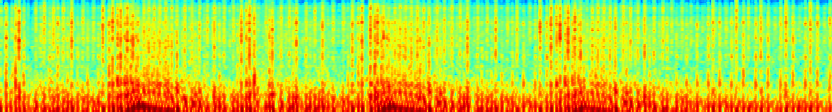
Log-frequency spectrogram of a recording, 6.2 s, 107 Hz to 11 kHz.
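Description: Harley-Davidson Sportster Forty-Eight (XL1200X) air-cooled 1200cc V-twin running through its exhaust. The throttle is blipped three times, and the pitch rises and falls with each blip.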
